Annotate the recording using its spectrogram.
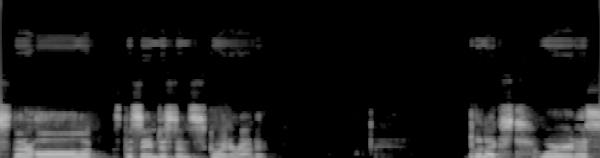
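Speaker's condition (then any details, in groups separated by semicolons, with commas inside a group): No condition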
